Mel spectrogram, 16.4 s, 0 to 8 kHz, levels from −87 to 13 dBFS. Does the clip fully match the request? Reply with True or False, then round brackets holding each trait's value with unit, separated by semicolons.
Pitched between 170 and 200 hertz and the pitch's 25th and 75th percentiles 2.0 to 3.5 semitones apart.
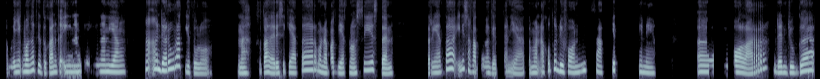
False (185 Hz; 4.9 semitones)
